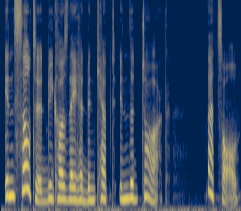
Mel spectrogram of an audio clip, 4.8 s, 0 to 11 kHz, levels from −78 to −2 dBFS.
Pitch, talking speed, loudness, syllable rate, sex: 210 Hz, 125 wpm, -18 LUFS, 3.9 syllables/s, female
